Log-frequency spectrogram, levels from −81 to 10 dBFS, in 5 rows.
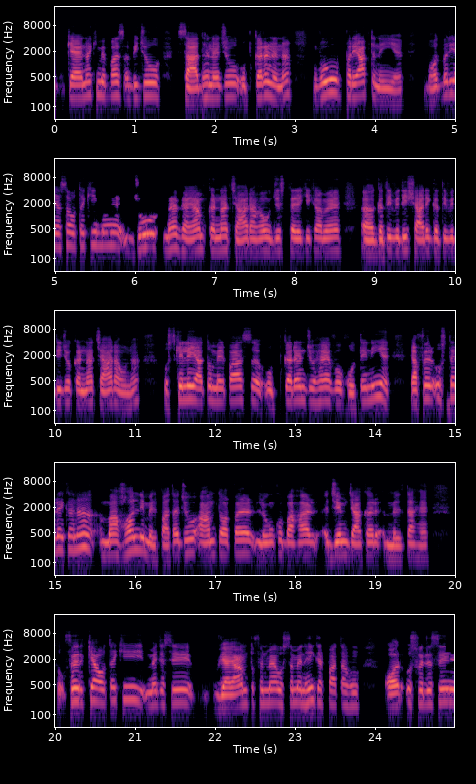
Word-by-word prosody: क्या 165 - +5
है 165 - +4
ना 185 +3 -1
कि 195 +1 -8
मेरे 190 - -1
पास 190 -2 0
अभी 155 +1 -4
जो 185 0 +1 0.2
साधन 160 +5 +4
हैं, 165 - +3
जो 175 +2 -4
उपकरण 170 +4 +1
हैं 160 - +1
ना, 170 +7 -1 0.3
वो 430 +3 +6
पर्याप्त 185 +2 +2
नहीं 135 -2 -2
हैं, 125 - -6 0.3
बहुत 145 +2 -3
बारी 200 +1 -1
ऐसा 195 +2 -3
होता 200 0 -5
है - - -3
कि 215 0 -5
मैं 205 0 -3 0.2
जो 375 +3 +3 0.2
मैं 175 +3 +1
व्यायाम 165 0 +1
करना 165 +1 +1
चाह 140 -3 -1
रहा 145 -1 -1
हूँ, 155 -1 0
जिस 150 +1 -5
तरीके 150 0 +1
का 155 0 -1
मैं 150 +1 +1 0.3
अ, 135 - +5
गतिविधि 320 0 +1
शारीरिक 150 - 0
गतिविधि 300 - -2
जो - - -2
करना 150 +2 +1
चाह 145 -2 0
रहा 160 -1 -1
हूँ 130 -1 -3
ना, 150 - -6 0.3
उसके 155 +5 +1
लिए 195 +1 +7
या 170 - +5
तो 185 - -1
मेरे 170 -1 0
पास 180 0 +1
उपकरण 170 +4 0
जो 170 -1 -4
हैं, 175 0 +2
वो 155 -2 -3
होते 135 +6 -2
नहीं 200 +5 0
हैं - - -1 0.3
या - - +6
फिर 395 0 +2
उस - - -6
तरह 205 0 +1
का 210 - -2
ना 225 +3 +3 0.2
माहौल 160 +5 +2
नहीं 200 - +2
मिल 140 -3 0
पाता, 135 +4 0
जो 170 +3 -3 0.2
आमतौर 155 +1 0
पर 170 0 +4
लोगों 145 +1 0
को 170 +2 -8
बाहर 150 +1 +1
अ, 150 - -8
जिम 155 +2 +3
जाकर 150 +1 +1
मिलता 130 +1 -1
है। 130 - -5 0.4
तो - - -6
फिर 420 0 +6
क्या 220 - +5
होता 200 +2 +1
है - - -4
कि 230 -2 -4
मैं 175 +1 -1
जैसे, 390 - -1 0.4
व्यायाम 145 +5 +5
तो - - -15
फिर 190 - -3
मैं 195 0 +1
उस 190 - -3
समय 200 0 -1
नहीं 200 +3 +2
कर 200 - -1
पाता 180 -1 -2
हूँ 165 0 -6 0.4
और 160 - +6
उस 410 -1 -4
वज़ह 385 0 +1
से 405 - -1
170 Hz, 245 wpm, -25 LUFS, 150-195 Hz, 0.4 s, लिए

